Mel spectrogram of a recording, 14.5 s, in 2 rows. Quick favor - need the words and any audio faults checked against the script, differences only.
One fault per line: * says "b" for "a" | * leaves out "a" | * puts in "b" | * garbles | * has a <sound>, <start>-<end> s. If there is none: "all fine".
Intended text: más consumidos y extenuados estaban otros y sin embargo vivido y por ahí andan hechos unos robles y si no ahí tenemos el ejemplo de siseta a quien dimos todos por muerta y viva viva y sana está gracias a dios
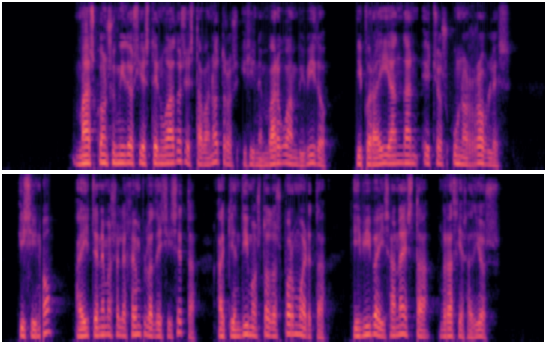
* puts in "han"
* has a dropout, 7.7-7.8 s
* leaves out "viva"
